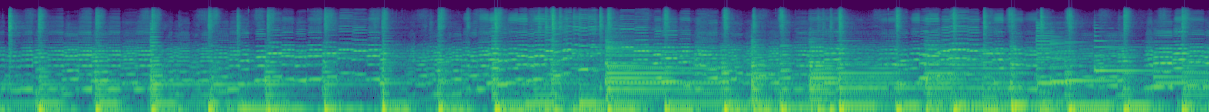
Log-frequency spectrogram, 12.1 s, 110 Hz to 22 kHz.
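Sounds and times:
accordion playing chords and melody: 0.0s - 12.0s
steady percussion beat: 0.0s - 12.0s.

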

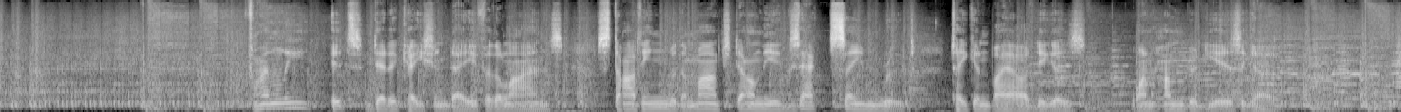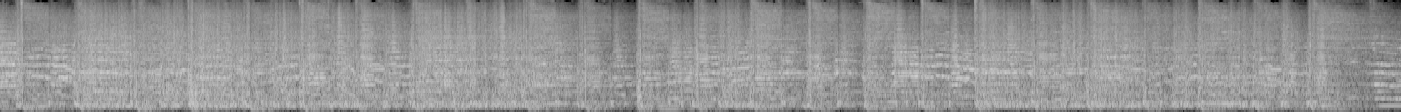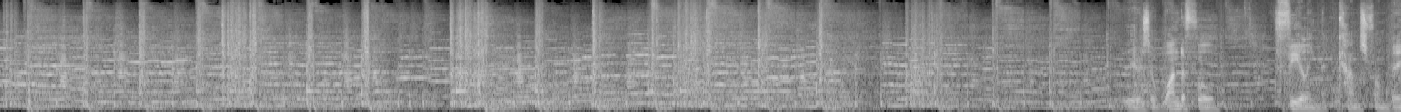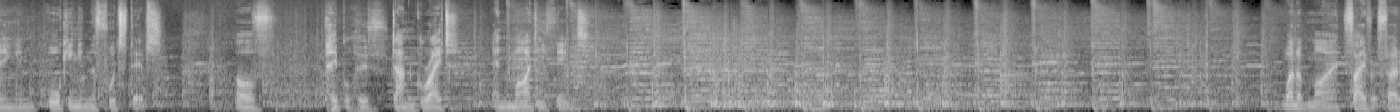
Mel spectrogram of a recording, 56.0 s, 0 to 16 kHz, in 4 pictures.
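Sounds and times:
drum strokes: 0.0s - 56.0s
marching band playing: 0.0s - 56.0s.

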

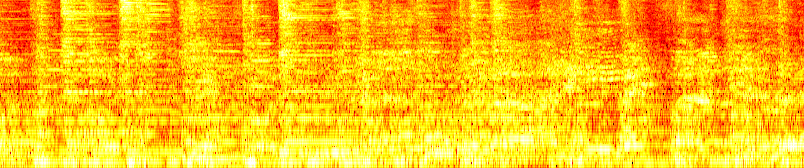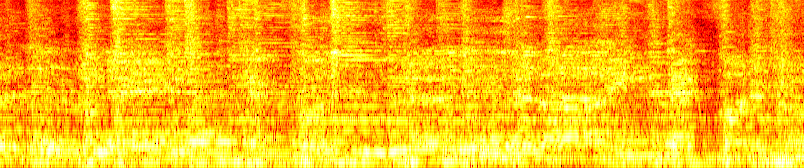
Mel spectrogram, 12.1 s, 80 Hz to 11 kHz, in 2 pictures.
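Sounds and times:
acoustic guitars playing: 0.0s - 12.0s
man singing: 0.0s - 12.0s.

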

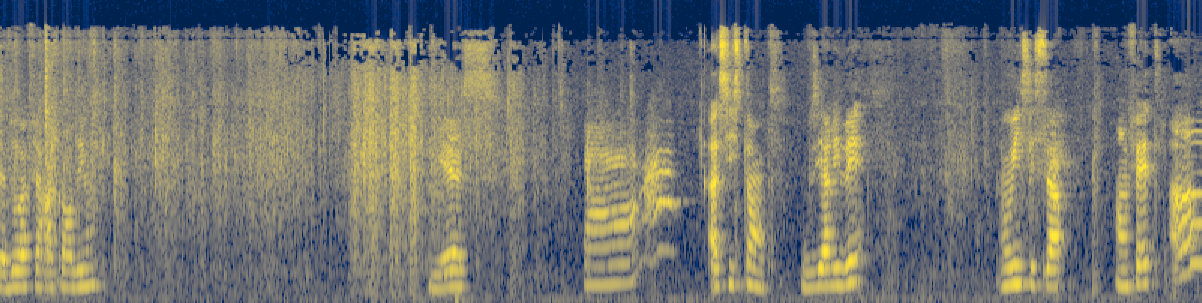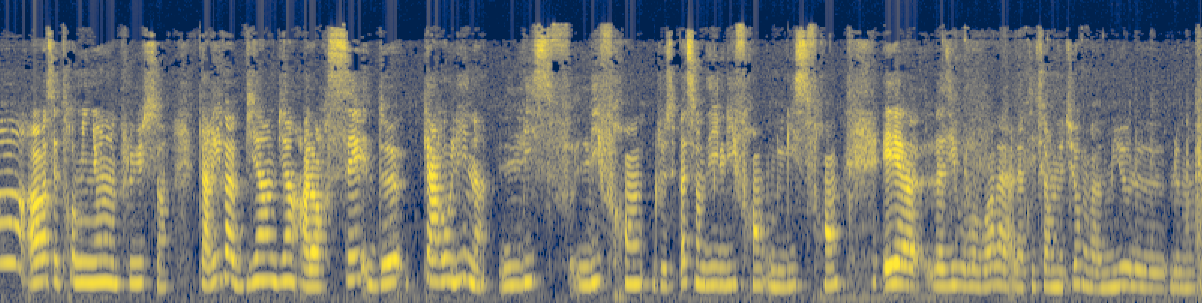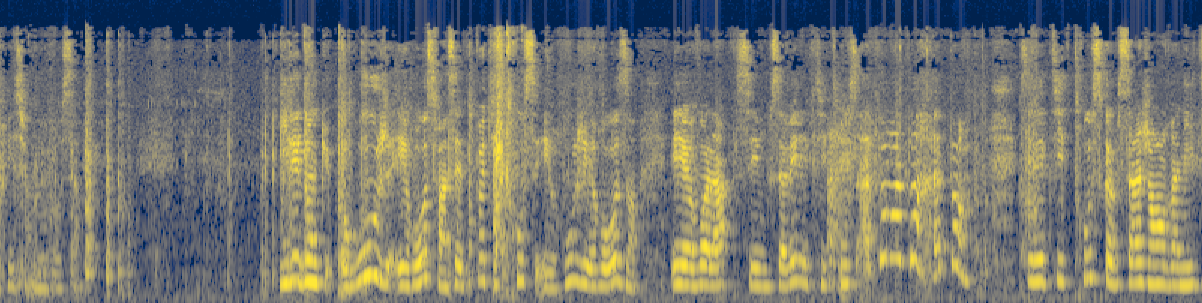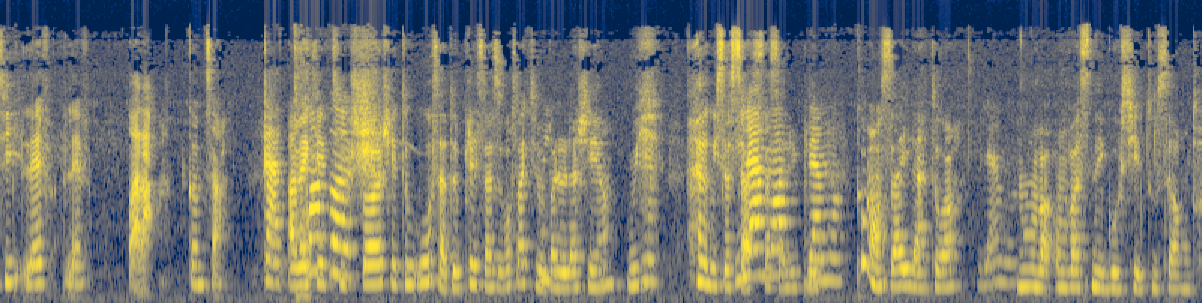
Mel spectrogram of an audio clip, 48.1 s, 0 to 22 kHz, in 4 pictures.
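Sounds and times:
woman speaking: 0.0s - 1.1s, 4.3s - 5.0s, 7.0s - 8.7s, 10.0s - 25.0s, 26.8s - 48.0s
rustling and crackling of pouch: 0.0s - 5.9s.

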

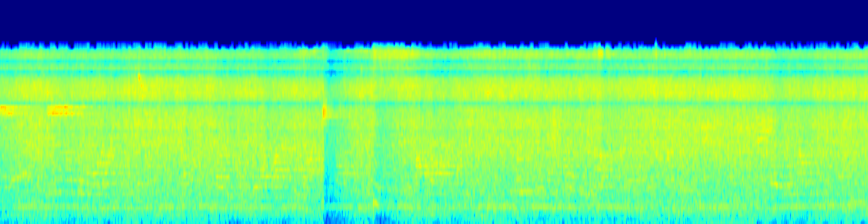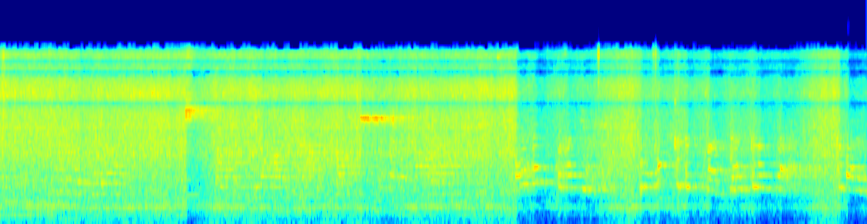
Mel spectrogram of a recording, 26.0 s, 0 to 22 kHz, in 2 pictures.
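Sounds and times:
crowd chattering: 0.0s - 26.0s
traffic noise: 0.0s - 26.0s.

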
